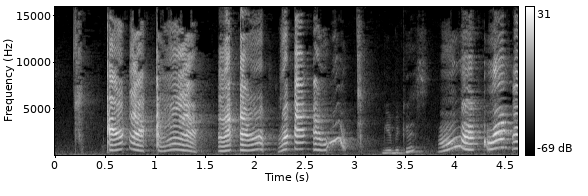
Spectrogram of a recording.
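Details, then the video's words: Pet talking parrot chattering in quick, high-pitched, harmonic syllables that arch up and down like words, running almost continuously with brief pauses. "Parrot sound ❤️बोलने वाला तोता"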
